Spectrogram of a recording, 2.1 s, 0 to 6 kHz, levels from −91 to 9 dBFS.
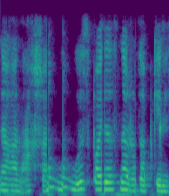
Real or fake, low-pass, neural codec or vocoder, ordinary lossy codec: real; 5.4 kHz; none; none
